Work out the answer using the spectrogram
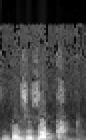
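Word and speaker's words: Bōsōzoku: In real life, I think it should be pronounced Bozozok. Mm-hmm. in Japanese, and it means a motorcycle thug or a noisy man on motorcycle.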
